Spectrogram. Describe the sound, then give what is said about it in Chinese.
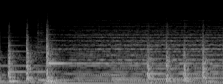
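Knocking on a door: two quick groups of light raps over a soft sustained tone. “你可听到，在你的心中有微小的叩门声，”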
